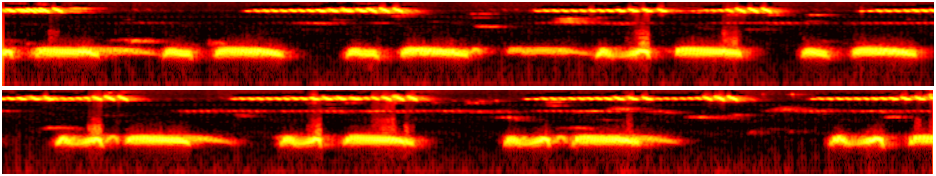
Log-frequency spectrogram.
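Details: Spotted doves, male and female, giving thổ kim coos to provoke wild doves: low hollow notes in uneven phrases, with drawn-out high buzzy trills sounding almost constantly above.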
